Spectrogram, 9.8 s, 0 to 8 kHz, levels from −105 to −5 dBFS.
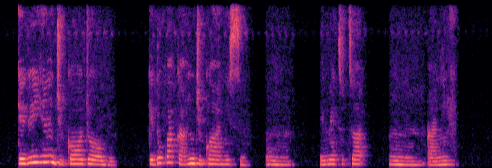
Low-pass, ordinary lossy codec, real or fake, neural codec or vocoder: none; none; real; none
